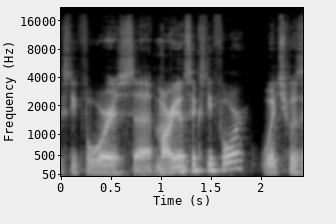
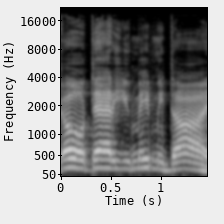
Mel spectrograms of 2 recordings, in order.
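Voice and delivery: put-on very high, upset child voice; 11 semitones higher than usual. Retelling a child's complaint after Mario dies in lava: imitating an upset daughter. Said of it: "she gets real upset with me".

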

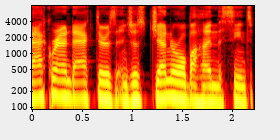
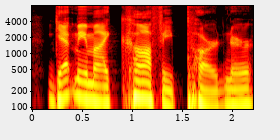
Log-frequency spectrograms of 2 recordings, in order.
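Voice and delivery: put-on slow, drawn-out old-movie Western cowboy voice; 3 semitones lower than usual. Doing a sound effect from the Western days: John Wayne voice. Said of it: "That's John Wayne".

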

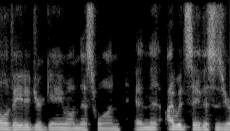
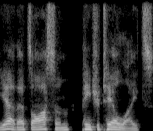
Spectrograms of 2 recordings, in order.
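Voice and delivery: usual speaking voice

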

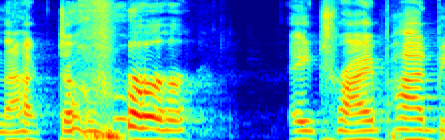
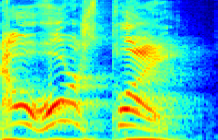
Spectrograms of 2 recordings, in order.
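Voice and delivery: mock old-lady yell, higher and louder; 7 semitones higher, 4 dB louder than usual. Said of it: "like an old lady yelling".

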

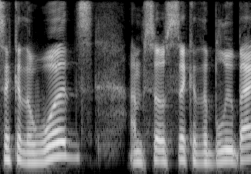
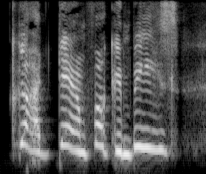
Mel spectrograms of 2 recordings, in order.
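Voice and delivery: very high-pitched screaming; 11 semitones higher than usual. Recounting a game's bees while on the phone, retelling a scream. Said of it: "I kept screaming".

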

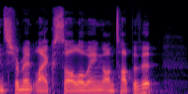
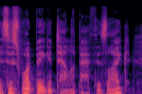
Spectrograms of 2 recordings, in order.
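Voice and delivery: put-on quiet mutter, quieter than before; 9 dB quieter than usual. Retelling a game scene, the speaker quotes a character muttering quietly to herself. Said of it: "in a quiet voice to, like, herself".

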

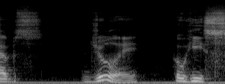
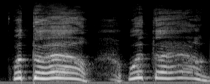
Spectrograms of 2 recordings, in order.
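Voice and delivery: shrieking, very high, very loud scream; 14 semitones higher, 10 dB louder than usual. Retelling a film scene where a kid's arm catches fire, mock-screaming. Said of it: "And he's like screaming".

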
